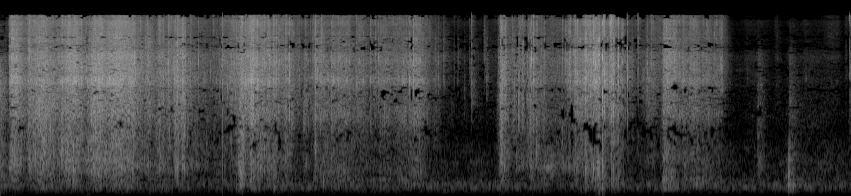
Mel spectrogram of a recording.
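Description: Clear plastic packaging bags crinkling and rustling in repeated bursts as they are handled and opened, dying away about nine seconds in.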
